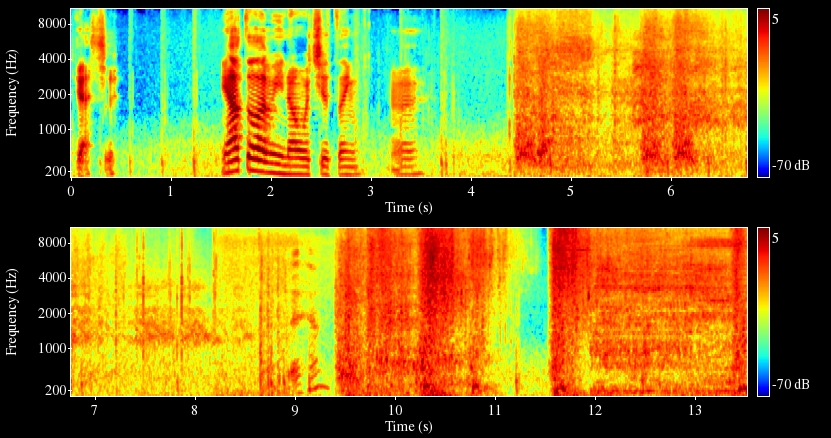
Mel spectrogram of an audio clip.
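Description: Footsteps crunch through grass and over stone.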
